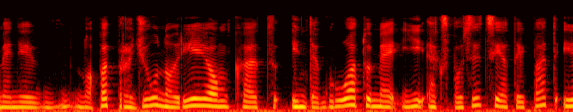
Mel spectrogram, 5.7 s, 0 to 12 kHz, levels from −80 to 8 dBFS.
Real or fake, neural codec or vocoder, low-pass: real; none; 7.2 kHz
